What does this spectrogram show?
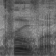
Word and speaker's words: Crova: I said Crova. Crova, I'll use that, Crova, to cover the entire cost of the graphics of the newly recruiting vehicle concept.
